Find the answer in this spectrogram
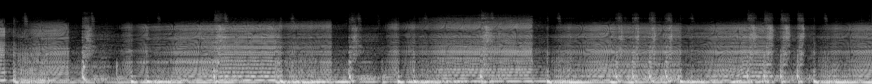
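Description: Live electronic hip-hop music from a synthesizer keyboard through a mixer: a held bass line under chords, with a regular beat.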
